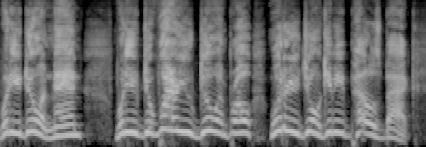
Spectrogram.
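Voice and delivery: loud, high, frantic mock yelling; hammed-up screaming flight instructor. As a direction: berate the student in a panicked shriek. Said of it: "He's just screaming".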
